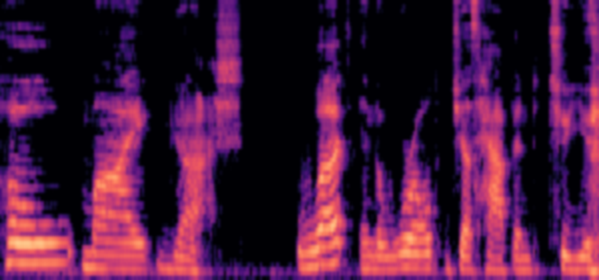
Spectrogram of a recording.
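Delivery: very slow, drawn-out astonishment; stunned disbelief. Retold or imitated. Owner taking stock after the chaos, slow stunned disbelief. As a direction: stretch each word in dazed wonder.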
